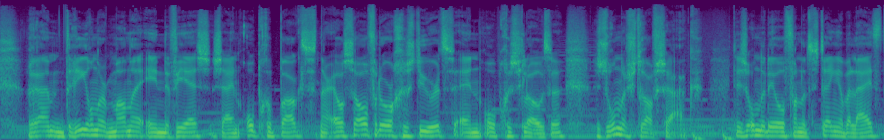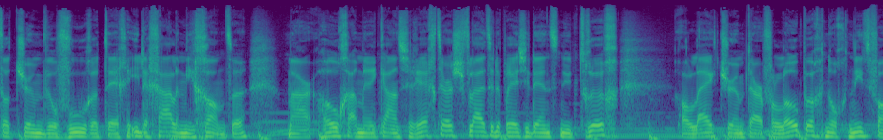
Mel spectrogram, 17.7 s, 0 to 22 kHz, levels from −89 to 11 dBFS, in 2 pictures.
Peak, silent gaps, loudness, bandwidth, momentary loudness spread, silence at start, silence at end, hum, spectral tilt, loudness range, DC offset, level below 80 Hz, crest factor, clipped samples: -6 dBFS; none; -18 LUFS; 19 kHz; 5 LU; 0 s; 0 s; none; -4.5 dB/octave; 1 LU; under 0.1%; -40 dBFS; 12 dB; under 0.1%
